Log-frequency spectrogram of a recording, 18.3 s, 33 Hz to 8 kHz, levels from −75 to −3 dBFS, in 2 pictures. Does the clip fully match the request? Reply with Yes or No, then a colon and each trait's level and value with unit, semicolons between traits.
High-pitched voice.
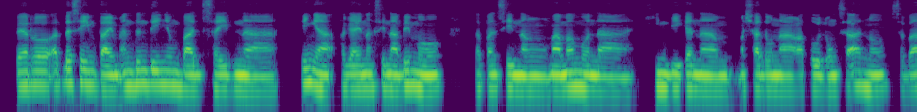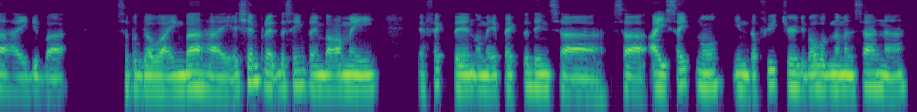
No: low, 105 Hz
